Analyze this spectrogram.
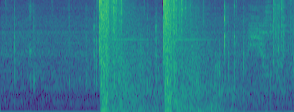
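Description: A sniper rifle fires twice in a video game.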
